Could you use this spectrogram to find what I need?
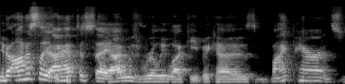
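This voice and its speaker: A man's plain, everyday voice with an American accent, lively intonation and a moderate pace. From US South. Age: 50s. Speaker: arts center director. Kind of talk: casual interview chat.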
